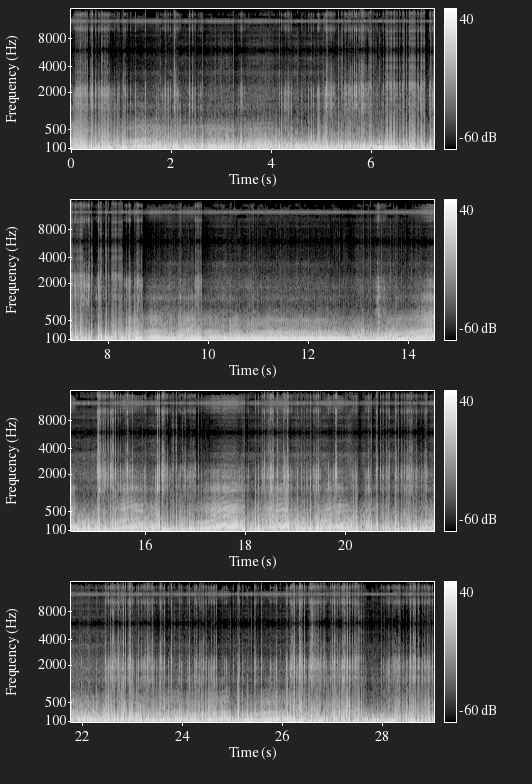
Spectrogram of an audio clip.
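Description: Subaru Impreza STI's turbocharged flat-four engine driven hard on snow, heard from inside the car. It runs at steady high revs, with the pitch dropping and rising several times about halfway through.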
